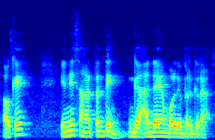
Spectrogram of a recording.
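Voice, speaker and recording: With the highs cut off in the audio, a man walks viewers through Mandarin pronunciation in a relaxed teaching style. Peppering his talk with "oke" and "nah," he voices syllables in drawn-out, high-pitched bursts.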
